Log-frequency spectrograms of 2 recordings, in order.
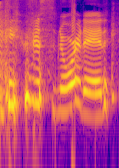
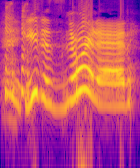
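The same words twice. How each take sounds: First: Laughing while teasing. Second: Very slow and higher, stretched teasing; drawn-out teasing. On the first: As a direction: giggle through the words. Laughing at child's snort. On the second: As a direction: stretch every word out playfully. Teasing child repeats. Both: Real, not acted.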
